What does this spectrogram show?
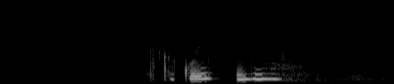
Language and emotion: Russian, sad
